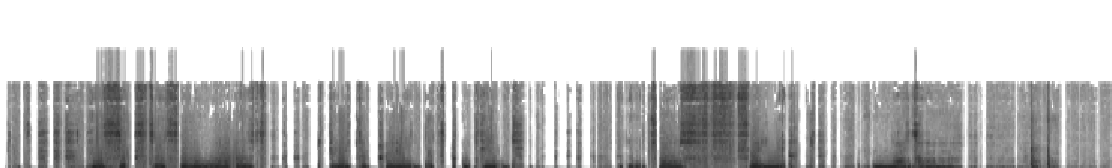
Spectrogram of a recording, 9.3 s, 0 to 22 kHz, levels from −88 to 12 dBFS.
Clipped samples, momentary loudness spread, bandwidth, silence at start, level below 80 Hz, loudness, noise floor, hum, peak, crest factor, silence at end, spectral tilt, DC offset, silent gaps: 0.1%; 16 LU; 16 kHz; 0.05 s; -26 dBFS; -10 LUFS; -31 dBFS; none; 0 dBFS; 12 dB; 0 s; -4 dB/octave; under 0.1%; none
